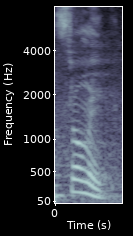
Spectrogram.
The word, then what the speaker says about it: শ্রমিক: দন্ত উচ্চারণ উচ্চারণই হয় যেমন শ্রমিক এখানে দন্তস এর দন্ত উচ্চারণ হয়েছে আবার কোন কোন সময়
